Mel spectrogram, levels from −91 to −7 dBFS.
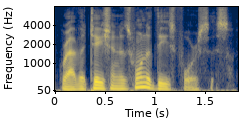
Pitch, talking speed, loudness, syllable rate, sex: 100 Hz, 195 wpm, -17 LUFS, 6.9 syllables/s, male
